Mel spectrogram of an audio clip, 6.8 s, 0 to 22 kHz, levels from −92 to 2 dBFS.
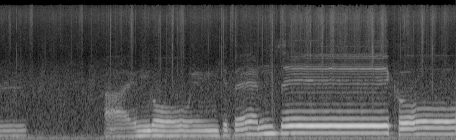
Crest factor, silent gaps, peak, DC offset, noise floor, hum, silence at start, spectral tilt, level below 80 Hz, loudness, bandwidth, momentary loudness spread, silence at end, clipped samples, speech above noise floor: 14 dB; none; -12 dBFS; under 0.1%; -46 dBFS; none; 0 s; -6 dB/octave; -48 dBFS; -25 LUFS; 19 kHz; 22 LU; 0 s; under 0.1%; 21 dB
